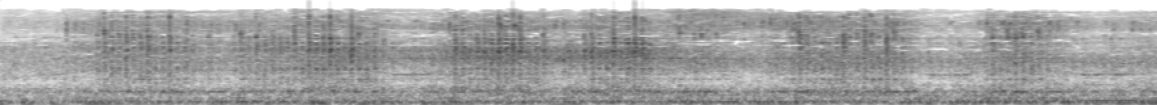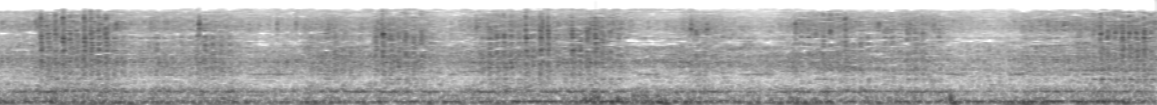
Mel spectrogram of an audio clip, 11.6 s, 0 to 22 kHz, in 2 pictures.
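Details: Running engine with low oil level: busy metallic rattle over the hum, enhanced between 1000 and 2000 rpm.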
